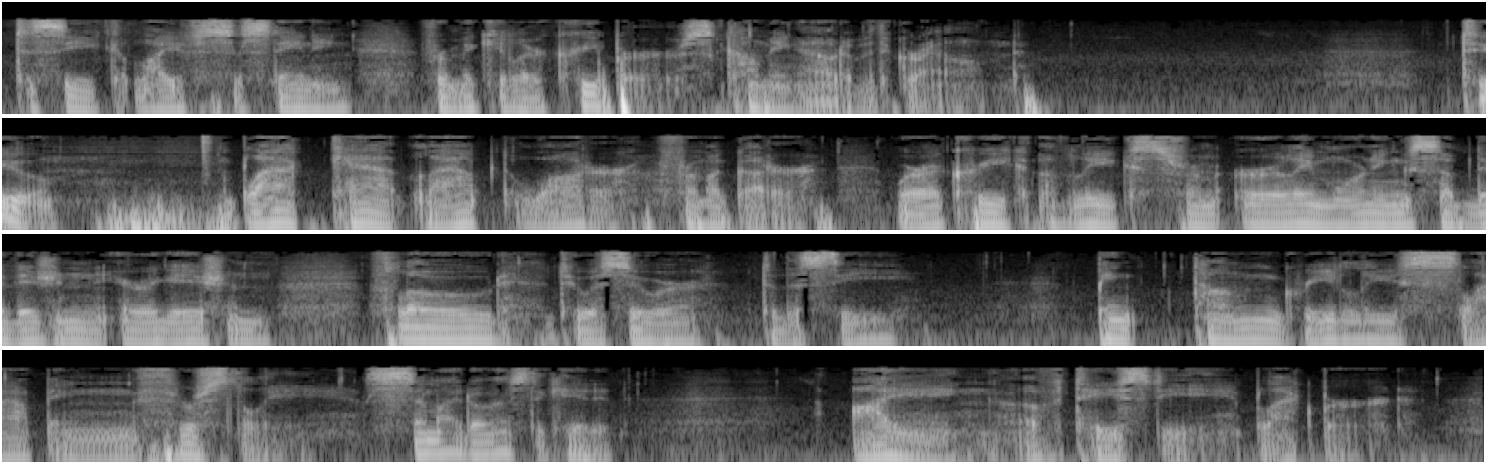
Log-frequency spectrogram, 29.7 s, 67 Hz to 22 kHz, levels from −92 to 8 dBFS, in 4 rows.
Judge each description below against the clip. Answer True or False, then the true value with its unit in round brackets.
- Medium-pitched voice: False (80 Hz)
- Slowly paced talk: True (90 wpm)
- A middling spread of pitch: False (2.3 semitones)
